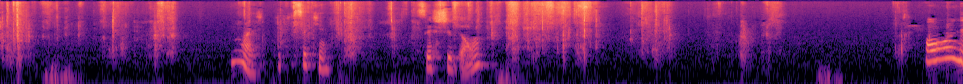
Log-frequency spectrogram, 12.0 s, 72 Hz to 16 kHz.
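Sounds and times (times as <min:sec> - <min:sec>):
paper rustling: 0:00.0 - 0:02.3, 0:03.4 - 0:09.9.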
